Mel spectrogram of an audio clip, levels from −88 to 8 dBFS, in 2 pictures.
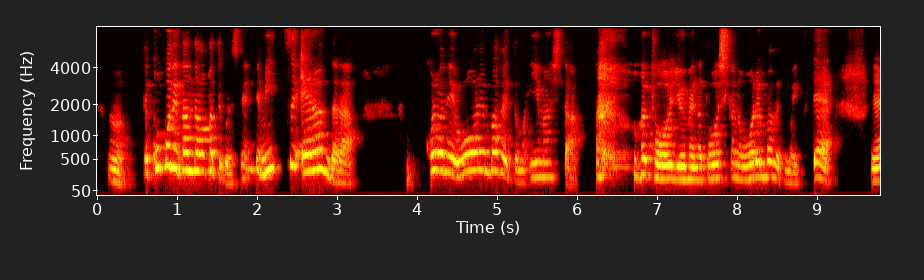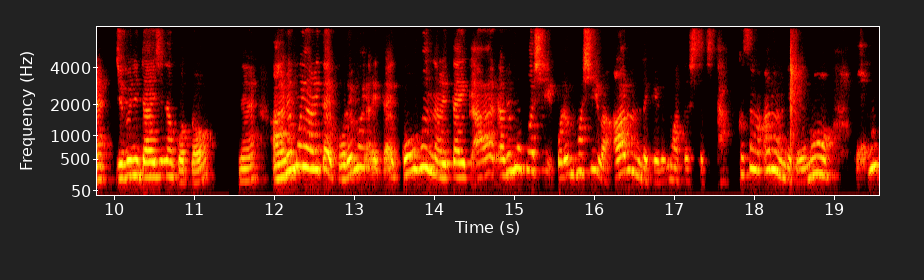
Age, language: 30-49, Japanese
